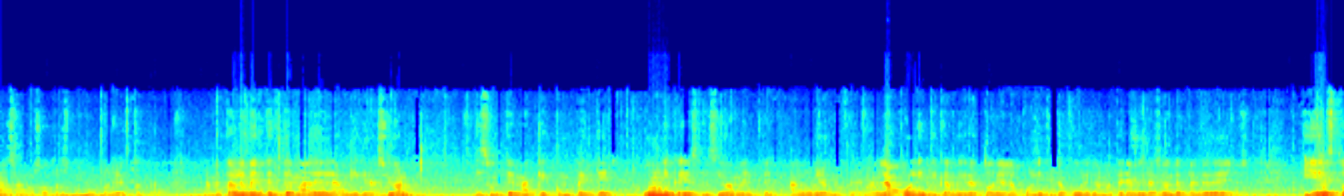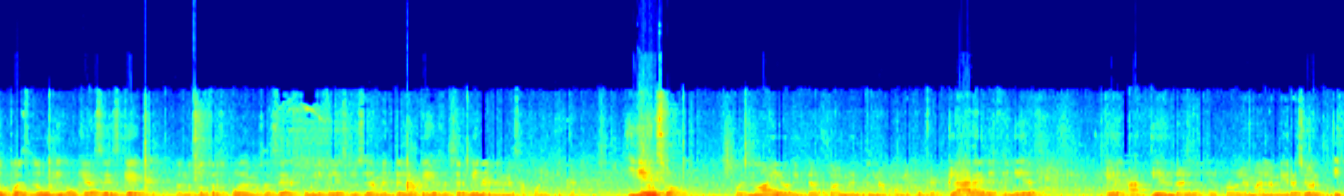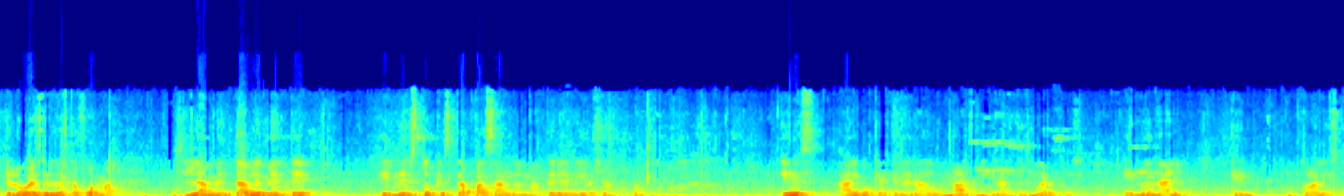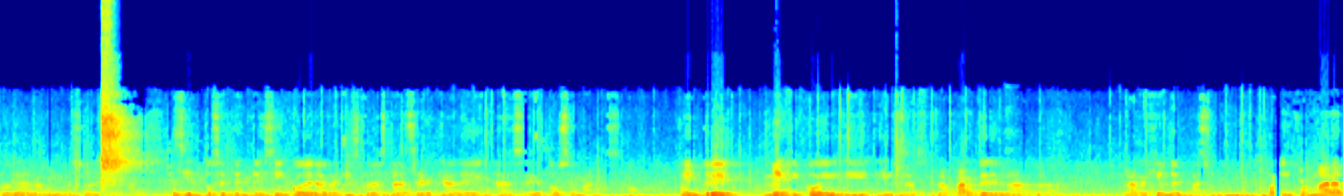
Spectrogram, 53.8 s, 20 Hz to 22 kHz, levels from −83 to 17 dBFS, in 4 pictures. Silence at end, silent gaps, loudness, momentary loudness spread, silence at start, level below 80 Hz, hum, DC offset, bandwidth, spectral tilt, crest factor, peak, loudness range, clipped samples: 0 s; none; -13 LUFS; 11 LU; 0 s; -28 dBFS; none; under 0.1%; over 20 kHz; -5 dB/octave; 12 dB; 0 dBFS; 4 LU; 0.3%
